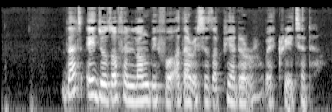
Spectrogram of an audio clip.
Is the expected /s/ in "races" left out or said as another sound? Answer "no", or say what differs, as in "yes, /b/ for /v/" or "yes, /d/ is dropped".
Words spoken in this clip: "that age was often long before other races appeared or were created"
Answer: no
